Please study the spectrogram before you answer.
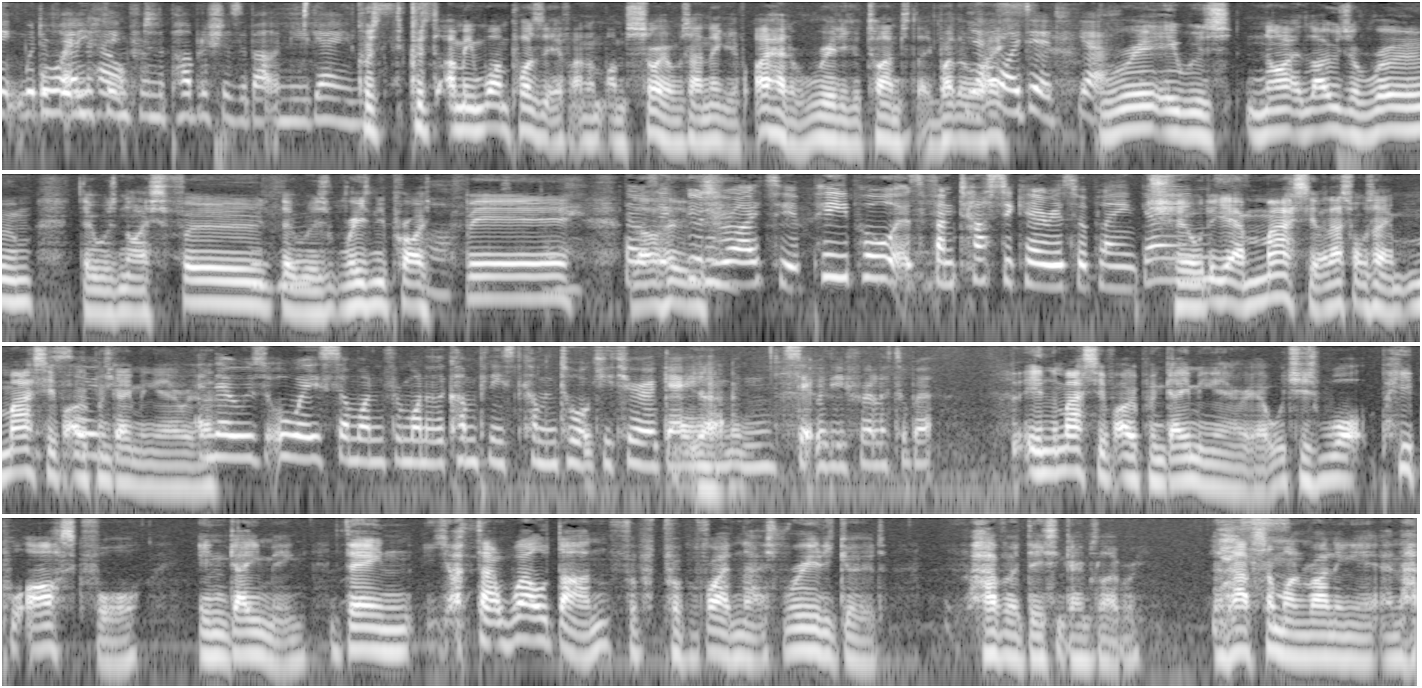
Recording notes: on site at Tabletop Gaming Live 2018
